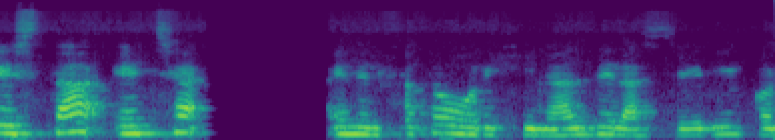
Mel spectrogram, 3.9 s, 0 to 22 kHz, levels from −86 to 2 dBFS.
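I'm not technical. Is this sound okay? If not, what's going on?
No. Between 1.03 and 1.66 s there is a call audio freeze: the speech stops for about 0.6 s, mostly silence, likely because data arrived late, then resumes where it left off.

At 2.02 s there is a skip ahead: roughly a third of a second of speech is dropped, and playback jumps forward with almost no gap.

From 2.19 to 3.84 s a jitter buffer slow-down plays the speech at about 90% speed without changing pitch. The system is stretching sounds to rebuild its reserve, adding 0.17 s.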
